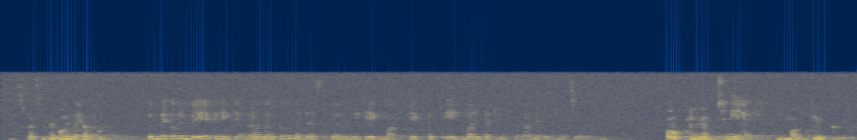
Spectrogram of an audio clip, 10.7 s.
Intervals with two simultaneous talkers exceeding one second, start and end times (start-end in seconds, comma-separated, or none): none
